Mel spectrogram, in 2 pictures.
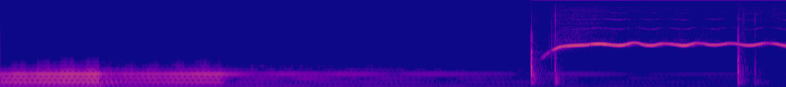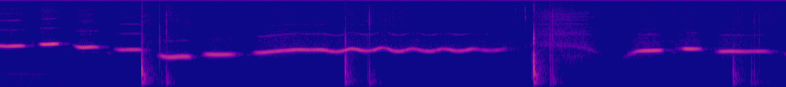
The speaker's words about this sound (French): Le lendemain, le peintre Louis Bérou s'installe dans le salon carré. Il sifflote, il est de fort bonne humeur car il s'apprête ce matin à commencer un nouveau projet.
